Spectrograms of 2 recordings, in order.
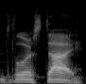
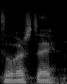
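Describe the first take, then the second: First: The last syllable rhymes with 'eye'. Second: The last syllable rhymes with 'say'. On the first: The speaker calls it wrong. "I'd pronounce it Dolores Die" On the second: The speaker calls it right. "E I is pronounced A"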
